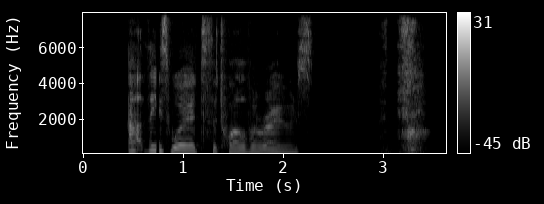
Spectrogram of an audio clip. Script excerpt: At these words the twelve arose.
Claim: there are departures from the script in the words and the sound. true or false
true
